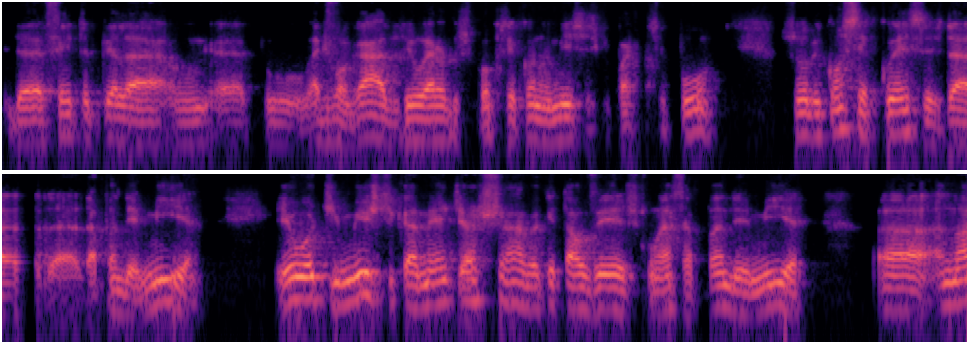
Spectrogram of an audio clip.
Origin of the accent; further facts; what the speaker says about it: Rio de Janeiro, Brazil; como carioca, eu, eu gosto muito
